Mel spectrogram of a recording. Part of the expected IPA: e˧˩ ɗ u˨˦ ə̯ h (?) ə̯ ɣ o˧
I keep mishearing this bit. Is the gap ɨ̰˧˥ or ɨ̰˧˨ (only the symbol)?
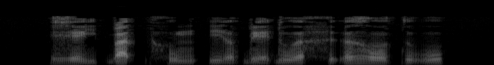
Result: ɨ̰˧˥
